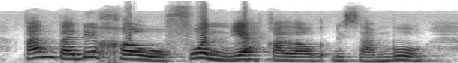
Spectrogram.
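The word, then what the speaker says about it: خوف: Kan tadi khaufun ya kalau disambung. Kalau berhenti jadi khauf. Jadi panjang. Selain dilunakkan dipanjangkan juga. Khauf gitu. Jadi bacaan yang salah misal khauf. Berhenti tapi pendek, salah.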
